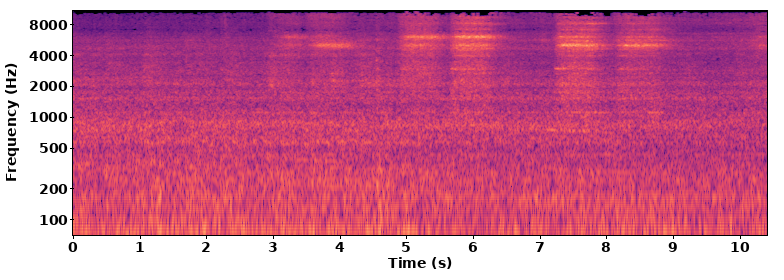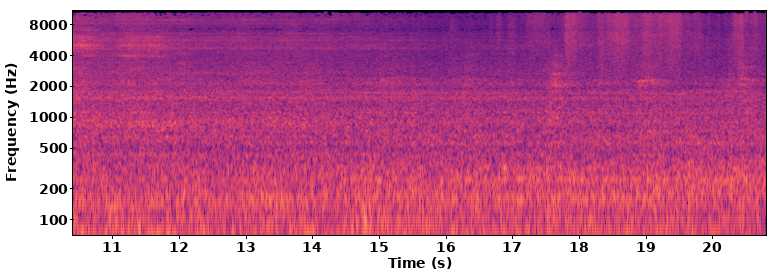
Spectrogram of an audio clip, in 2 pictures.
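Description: A subway train rumbles and roars loudly along the tracks.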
